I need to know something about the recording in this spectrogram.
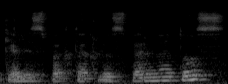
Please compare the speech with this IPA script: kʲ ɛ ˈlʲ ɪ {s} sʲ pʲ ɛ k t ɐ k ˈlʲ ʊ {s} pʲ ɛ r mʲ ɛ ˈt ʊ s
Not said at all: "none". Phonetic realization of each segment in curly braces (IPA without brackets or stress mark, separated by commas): s, s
